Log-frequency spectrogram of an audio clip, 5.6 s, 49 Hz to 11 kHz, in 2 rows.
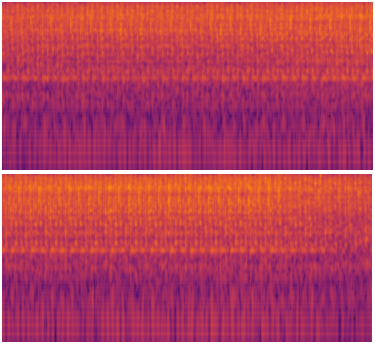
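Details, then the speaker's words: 2015/16 Suzuki Ertiga VDi diesel at idle: even steady clatter with no extra ticking, knocking or timing chain noise; engine sounds healthy. "Noise గనుక tickling గనుక ఏం లేదు guys timing chain sound అనేటిది like ఏదైనా engine sound అనేటిది ఏం లేదు"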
